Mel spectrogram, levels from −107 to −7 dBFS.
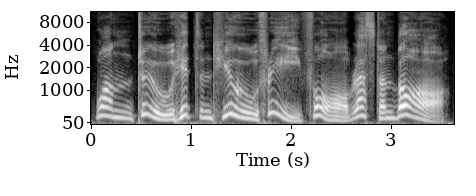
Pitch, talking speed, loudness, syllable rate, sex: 190 Hz, 165 wpm, -19 LUFS, 3.2 syllables/s, male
